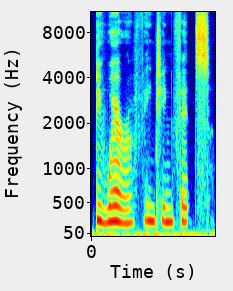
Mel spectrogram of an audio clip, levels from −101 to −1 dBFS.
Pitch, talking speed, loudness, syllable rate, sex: 215 Hz, 130 wpm, -18 LUFS, 4.2 syllables/s, female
